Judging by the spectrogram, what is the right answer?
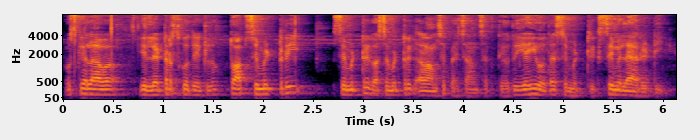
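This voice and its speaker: A man's voice: mid-range voice, darkish tone. A man teaching English vocabulary in a recorded video lesson. He explains each word step by step, asks questions and answers them himself, and mixes English terms into his Hindi explanations. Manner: slows down sharply to read out example sentences.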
